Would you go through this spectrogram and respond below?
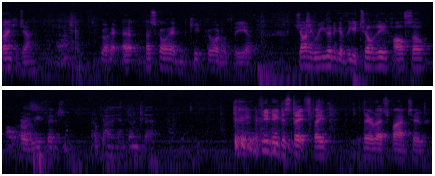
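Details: Adult speakers in a meeting room; ordinary speech.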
